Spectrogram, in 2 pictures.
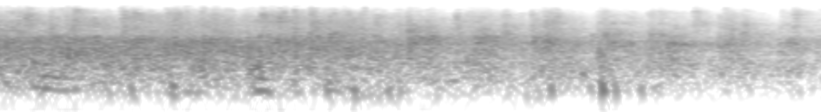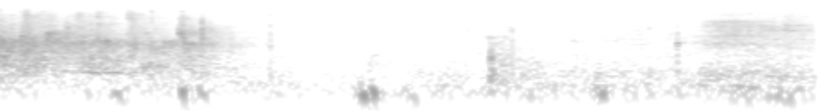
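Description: A crowd claps together in sustained, full applause that gradually thins and fades out after about five seconds, leaving a few scattered claps and shuffling noises in a quieter room.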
